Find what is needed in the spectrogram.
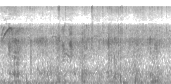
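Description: A herd of black goats feeding on scattered dry vines and leaves: stems rustling and crackling as they are pulled and chewed, hooves shuffling on stony ground. A few short high chirps are mixed in.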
